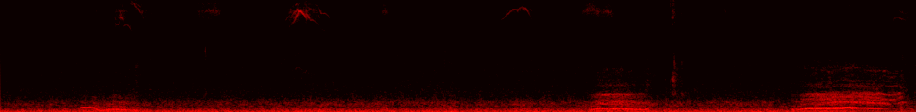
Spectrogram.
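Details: Domestic cat indoors, reacting to another cat grooming it; three faint, drawn-out tonal cries with a slightly wavering pitch, the last the longest and steadiest, over a steady low hum.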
